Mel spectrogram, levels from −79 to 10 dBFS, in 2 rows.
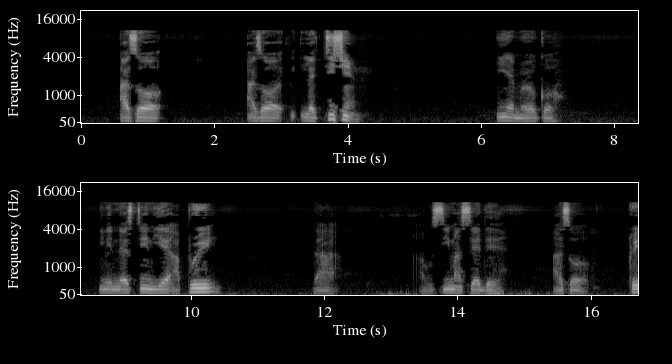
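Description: From start to finish the speech sounds dull, with nothing above 10.6 kHz, and two layers of compression artefacts sit on top of each other and are heard together. That mix points to transcoding between lossy codecs, likely a low-rate MP3 stage around 40 kbit/s re-encoded to WMA around 64 kbit/s. The second encoder wasted bits preserving the first one's artefacts, and the lower bandwidth limit remained.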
